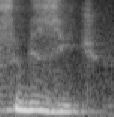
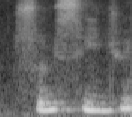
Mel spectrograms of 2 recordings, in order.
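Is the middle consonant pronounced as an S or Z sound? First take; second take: Z; S. First: The middle consonant is a buzzing z sound. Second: The middle consonant is a hissing s sound. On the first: The speaker calls it wrong. "e não" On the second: The speaker calls it right. "obrigatoriamente tem que ser pronunciada com subsídio"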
